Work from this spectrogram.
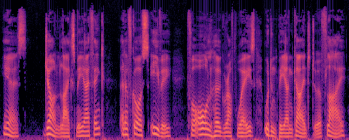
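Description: A man's voice: fairly low pitch, a little slow, creaky, a little mellow, no echo, studio quality. A male narrator voicing a kind, candid young English woman who talks in an earnest, confiding, slightly plaintive way. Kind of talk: audiobook character voice.

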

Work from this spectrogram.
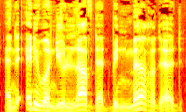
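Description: A man voicing a shrewd, calm and courteous detective in an audiobook, with a measured, probing manner. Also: medium pitch, dry recording, lightly acted. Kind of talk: audiobook character voice.

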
